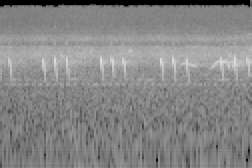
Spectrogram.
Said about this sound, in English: The bird calls never ceased. We heard laughing thrushes, and we heard drongos and Indian cuckoos and all kinds of birds with really distinctive calls. There was a kind of chorus behind us all the time.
